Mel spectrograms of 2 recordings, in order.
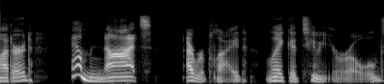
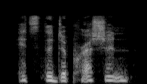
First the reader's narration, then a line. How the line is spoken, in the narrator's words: Nonna whispered to my mama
